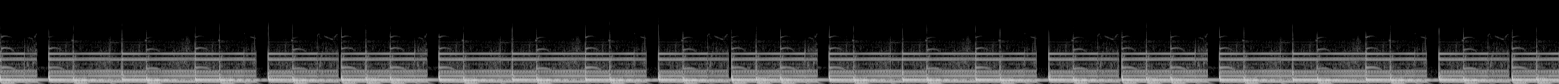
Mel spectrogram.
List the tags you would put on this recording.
Soundscapes > Synthetic / Artificial
bird
bell
ring
experimental
water

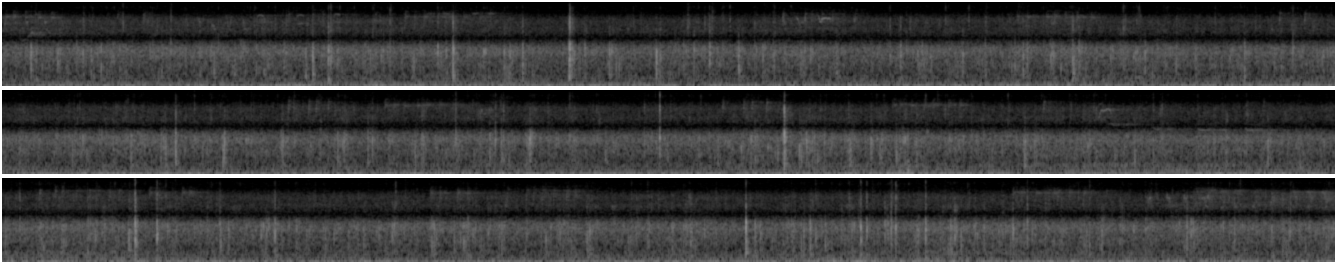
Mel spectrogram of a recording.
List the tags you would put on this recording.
Soundscapes > Nature
alice-holt-forest
artistic-intervention
data-to-sound
Dendrophone
field-recording
modified-soundscape
natural-soundscape
phenological-recording
raspberry-pi
sound-installation
soundscape
weather-data

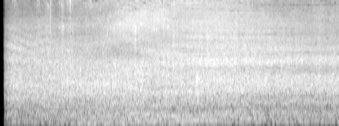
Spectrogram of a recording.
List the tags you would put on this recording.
Sound effects > Vehicles
automobile
car
vehicle

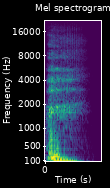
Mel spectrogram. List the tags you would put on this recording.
Speech > Solo speech
annoyed
dialogue
FR-AV2
grumpy
Human
Male
Man
Mid-20s
Neumann
NPC
oneshot
singletake
Single-take
talk
Tascam
U67
upset
Video-game
Vocal
voice
Voice-acting

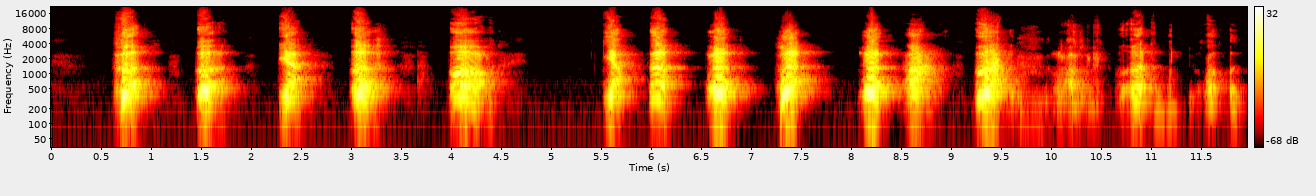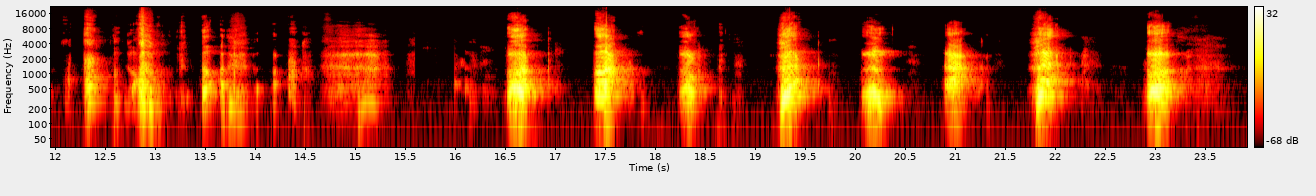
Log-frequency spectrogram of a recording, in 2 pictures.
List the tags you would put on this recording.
Sound effects > Human sounds and actions
combat
enemy
fighting
gasp
goon
Henchman
punch
thug

